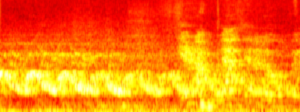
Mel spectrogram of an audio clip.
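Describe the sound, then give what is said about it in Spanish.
A fire engine siren wails in steady rising-and-falling sweeps in the background as firefighters pass by, moderately loud over road noise, as a voice begins speaking near the end. “Bueno, esa, esa, no sé si se escuchará en el micrófono, pero están pasando los bomberos de fondo.”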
